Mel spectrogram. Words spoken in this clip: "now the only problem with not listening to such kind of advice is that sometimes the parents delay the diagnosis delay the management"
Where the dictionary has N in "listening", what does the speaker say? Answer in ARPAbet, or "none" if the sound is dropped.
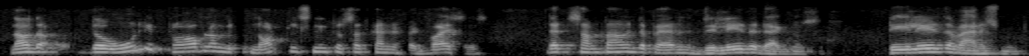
N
